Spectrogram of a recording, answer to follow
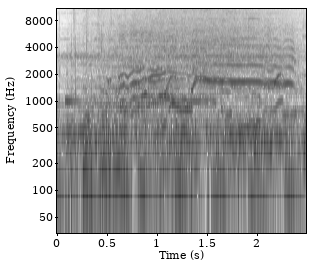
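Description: Cartoon background music with the bunny characters' high, squeaky, wavering cries over it, ending in one long held cry.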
